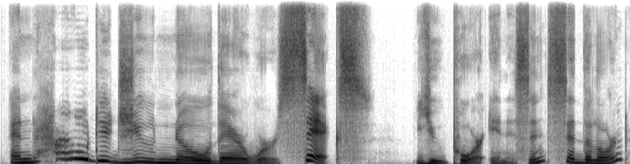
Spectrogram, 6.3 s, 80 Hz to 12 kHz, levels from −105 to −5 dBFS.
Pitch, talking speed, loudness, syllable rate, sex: 240 Hz, 135 wpm, -16 LUFS, 3.5 syllables/s, female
